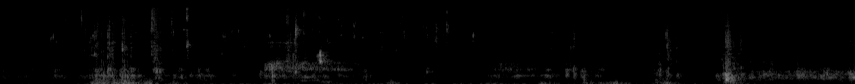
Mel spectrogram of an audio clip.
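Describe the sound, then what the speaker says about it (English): A knife is rinsed under a running kitchen tap, a quiet splashing of water with a few clatters and drips, no talk over it. "So just going to rinse that knife off that I used again."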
